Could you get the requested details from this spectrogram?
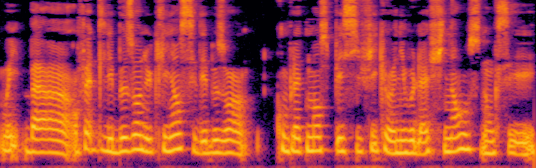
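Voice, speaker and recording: A woman speaks in a plain, everyday voice at medium pitch and a moderate pace, with fairly even intonation and very even loudness. The recording is very clean, with a silent background. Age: young. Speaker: product owner in finance tech. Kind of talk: interview.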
